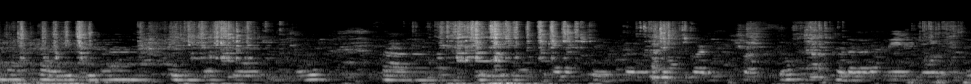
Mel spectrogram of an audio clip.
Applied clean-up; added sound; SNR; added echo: classical method WPE with log-MMSE.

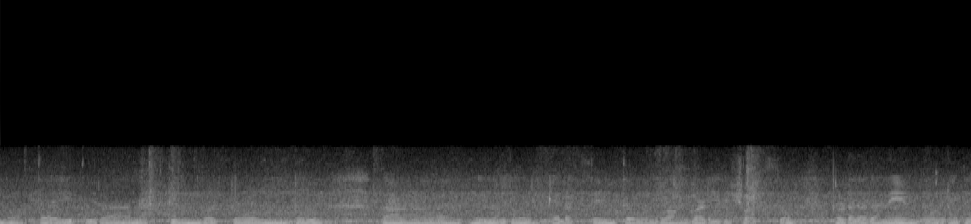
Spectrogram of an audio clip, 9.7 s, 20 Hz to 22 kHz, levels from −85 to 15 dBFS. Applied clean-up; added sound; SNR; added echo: none; none; none; none.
